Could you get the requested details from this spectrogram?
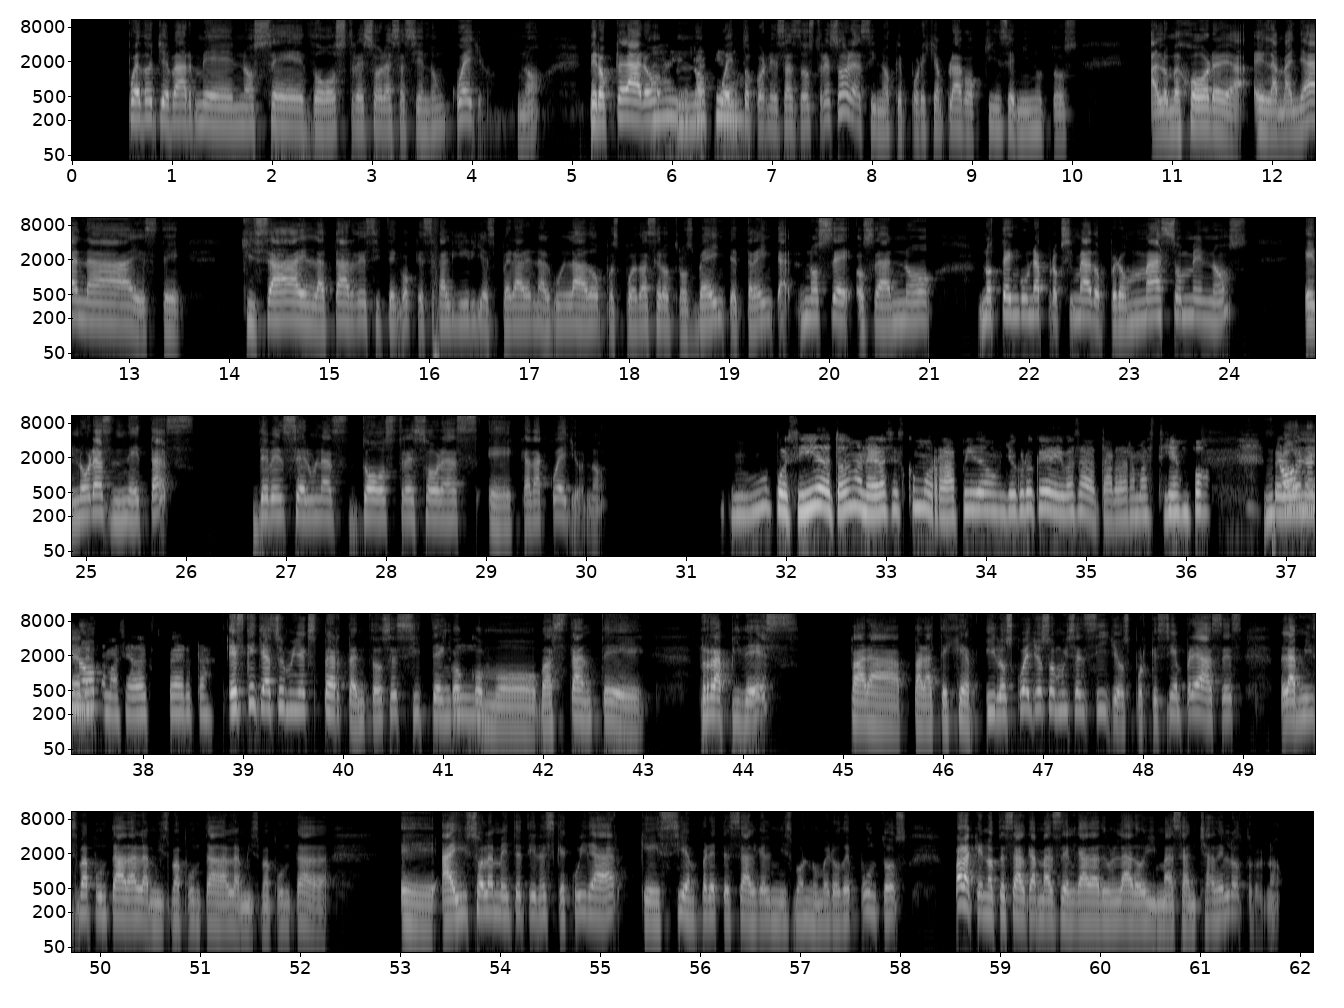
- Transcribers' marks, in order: tapping; laughing while speaking: "tiempo"
- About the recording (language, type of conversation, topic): Spanish, podcast, ¿Cómo encuentras tiempo para crear entre tus obligaciones?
